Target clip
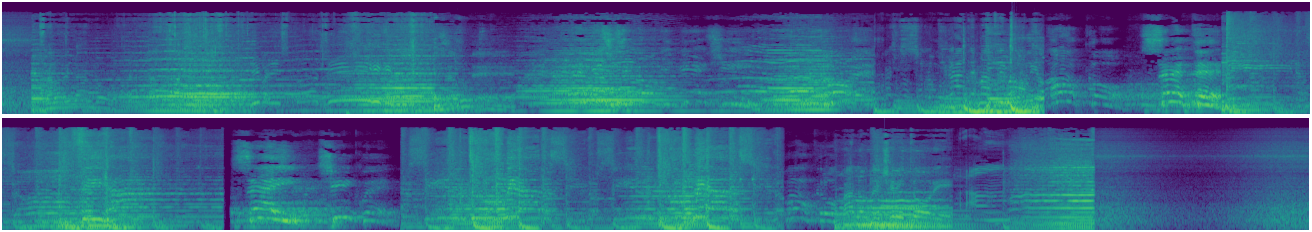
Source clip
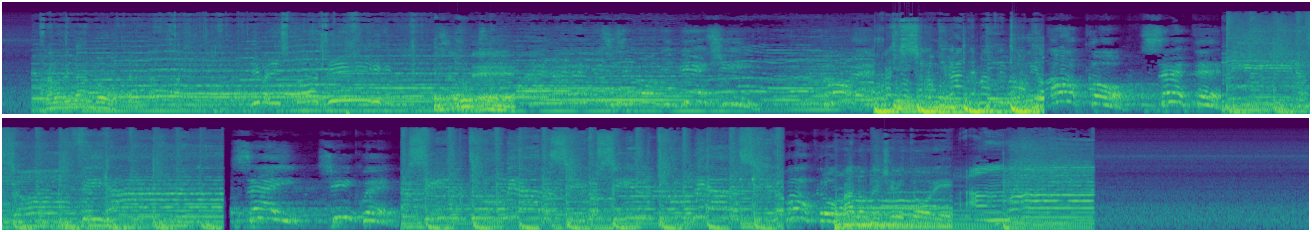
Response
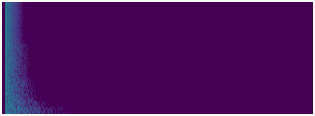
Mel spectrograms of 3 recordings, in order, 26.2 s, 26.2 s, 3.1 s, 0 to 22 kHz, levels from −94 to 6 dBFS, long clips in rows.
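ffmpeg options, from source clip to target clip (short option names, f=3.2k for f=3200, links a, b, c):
-af "highshelf=f=3.6k:g=10,acompressor=threshold=-19dB:ratio=6,aeval=exprs='val(0)*pow(10,-19*(0.5-0.5*cos(2*PI*0.5*n/s))/20)':c=same,volume=2.5dB"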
